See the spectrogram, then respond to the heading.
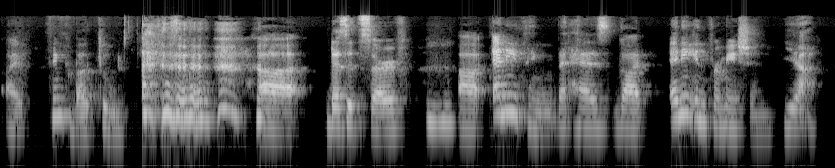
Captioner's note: laugh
